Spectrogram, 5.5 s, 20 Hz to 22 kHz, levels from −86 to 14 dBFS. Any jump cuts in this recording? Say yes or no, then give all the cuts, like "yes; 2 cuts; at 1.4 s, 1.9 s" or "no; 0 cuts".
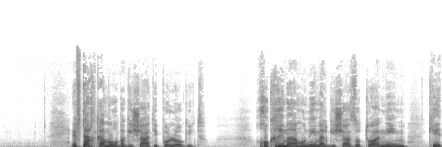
no; 0 cuts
